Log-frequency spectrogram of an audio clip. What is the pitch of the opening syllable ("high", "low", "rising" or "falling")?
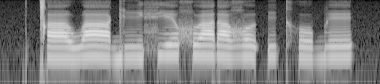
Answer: low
